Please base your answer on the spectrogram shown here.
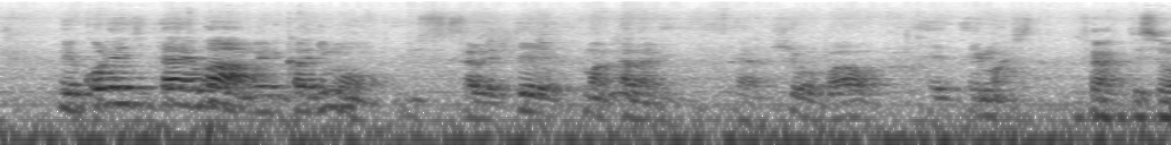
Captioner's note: speaking in foreign language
